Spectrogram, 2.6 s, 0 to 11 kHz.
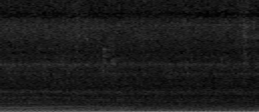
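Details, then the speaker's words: BMW E36 M43, days after fitting a fuel one-way check valve for hard starting: starts first crank and settles into a smooth, even, steady idle with no hunting. "ผมใส่ปุ่มเข้าไปแล้วนะอืออนเรียบร้อยเียบเบรกสตาร์ทอืชึ่งเดียวติด"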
